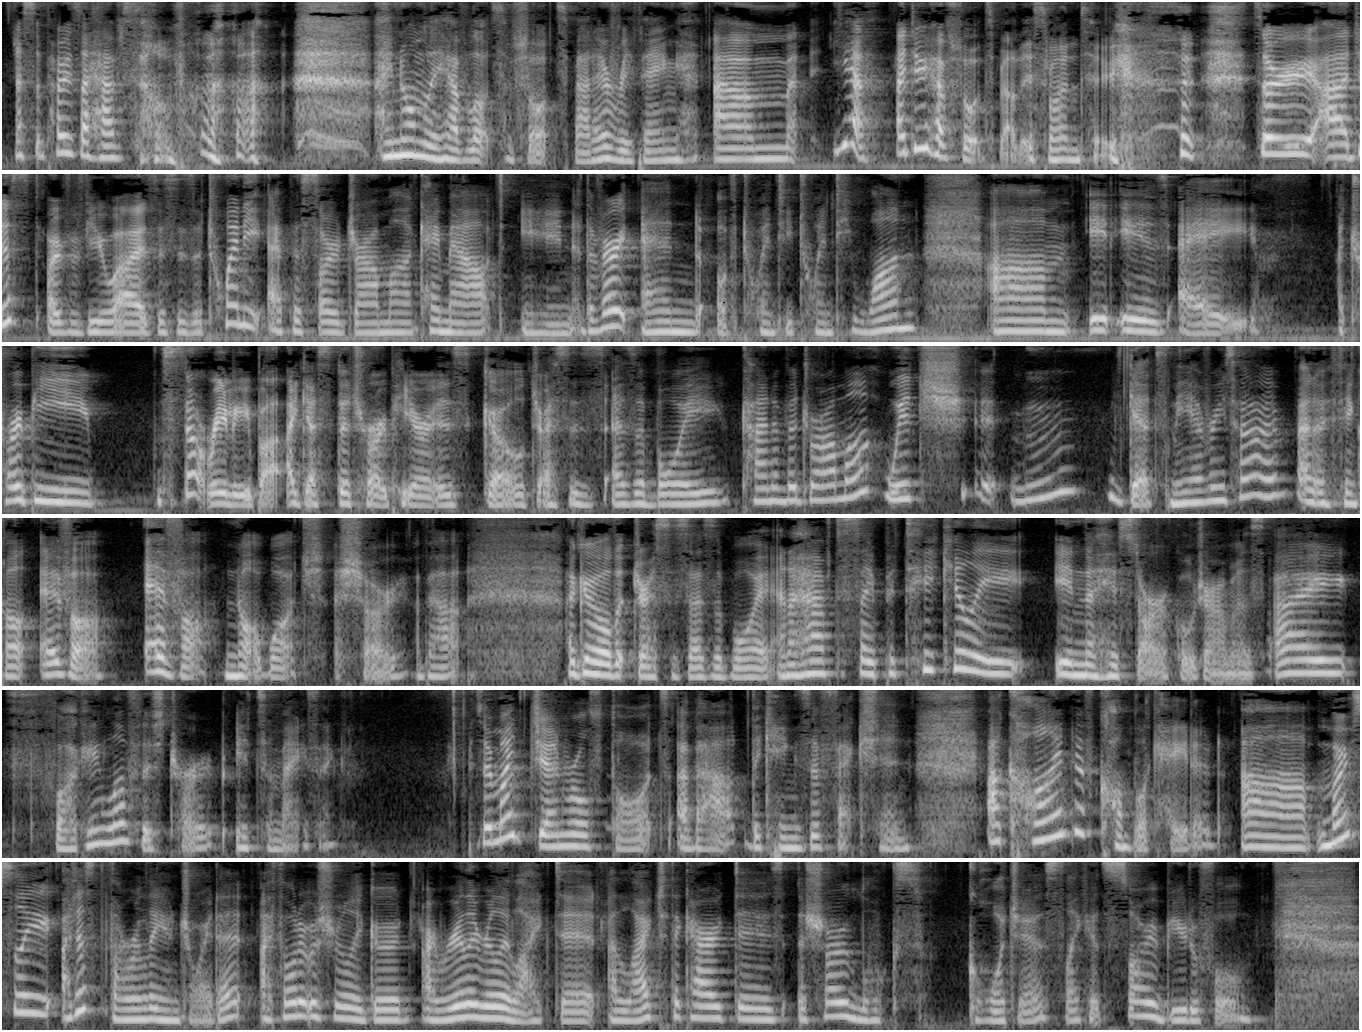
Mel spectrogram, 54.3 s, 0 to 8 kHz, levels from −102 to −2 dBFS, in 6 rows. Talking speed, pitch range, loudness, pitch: 160 wpm, 185-255 Hz, -25 LUFS, 205 Hz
